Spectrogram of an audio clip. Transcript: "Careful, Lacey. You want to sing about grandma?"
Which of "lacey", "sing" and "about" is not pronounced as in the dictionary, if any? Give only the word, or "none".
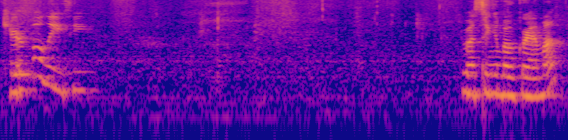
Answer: lacey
